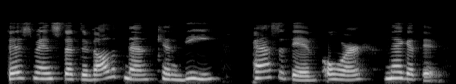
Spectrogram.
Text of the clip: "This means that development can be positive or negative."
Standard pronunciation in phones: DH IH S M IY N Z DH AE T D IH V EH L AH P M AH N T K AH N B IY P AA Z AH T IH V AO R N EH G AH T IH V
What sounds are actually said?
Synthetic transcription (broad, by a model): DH IH S M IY N S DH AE T D IH V EH L AH P M AH N T K AH N B IY P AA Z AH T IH V AO R N EH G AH T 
